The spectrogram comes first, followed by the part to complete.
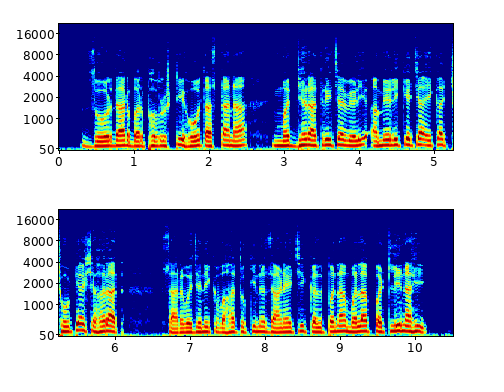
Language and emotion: Marathi, fearful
